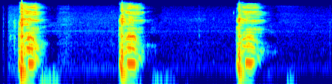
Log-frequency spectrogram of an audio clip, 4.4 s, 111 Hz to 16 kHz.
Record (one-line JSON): {"three_cough_length": "4.4 s", "three_cough_amplitude": 32768, "three_cough_signal_mean_std_ratio": 0.31, "survey_phase": "beta (2021-08-13 to 2022-03-07)", "age": "45-64", "gender": "Male", "wearing_mask": "No", "symptom_none": true, "smoker_status": "Ex-smoker", "respiratory_condition_asthma": false, "respiratory_condition_other": false, "recruitment_source": "REACT", "submission_delay": "1 day", "covid_test_result": "Negative", "covid_test_method": "RT-qPCR", "influenza_a_test_result": "Negative", "influenza_b_test_result": "Negative"}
